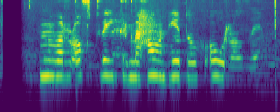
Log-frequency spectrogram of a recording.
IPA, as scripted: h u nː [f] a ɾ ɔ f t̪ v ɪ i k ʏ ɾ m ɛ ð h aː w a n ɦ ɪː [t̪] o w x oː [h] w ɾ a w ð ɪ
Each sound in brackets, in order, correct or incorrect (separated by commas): incorrect, correct, incorrect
